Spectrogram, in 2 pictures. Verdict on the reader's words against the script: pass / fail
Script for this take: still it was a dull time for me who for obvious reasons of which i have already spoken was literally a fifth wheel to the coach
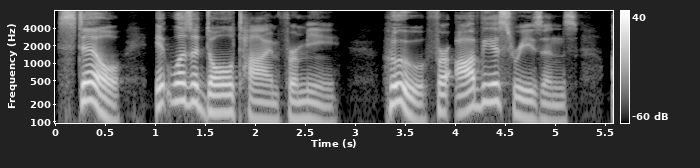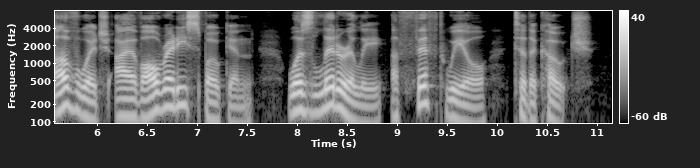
pass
